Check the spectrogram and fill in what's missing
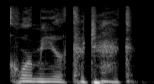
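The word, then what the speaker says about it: Comirnaty: Though the review process ahead of granting EUA for Pfizer vaccine, which will now be marketed as a commonary pronounced Cormier Katek. Yeah, good luck with that.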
